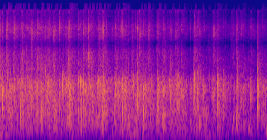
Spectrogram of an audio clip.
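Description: Audience applause fills the hall: dense, steady clapping from a crowd that stays loud throughout, with no voices above it.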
